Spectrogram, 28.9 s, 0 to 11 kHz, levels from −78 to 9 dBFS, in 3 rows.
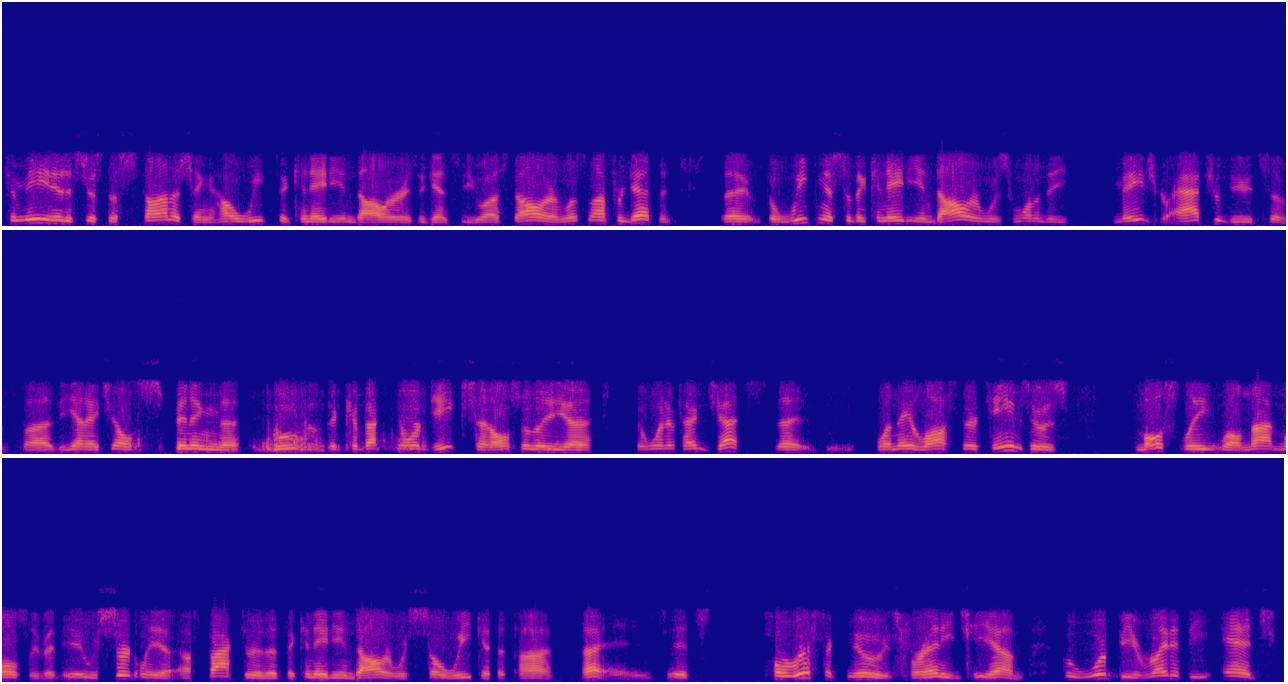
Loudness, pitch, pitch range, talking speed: -28 LUFS, 135 Hz, 120-150 Hz, 195 wpm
